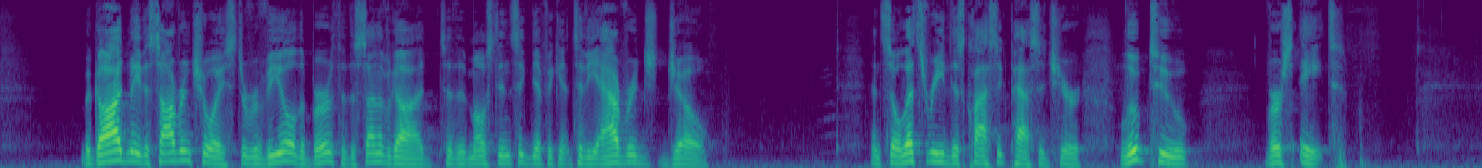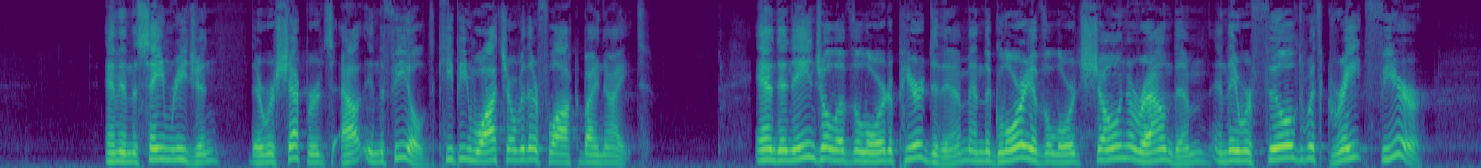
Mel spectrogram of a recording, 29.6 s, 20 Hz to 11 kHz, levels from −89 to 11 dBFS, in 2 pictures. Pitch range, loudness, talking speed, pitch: 125-185 Hz, -20 LUFS, 160 wpm, 155 Hz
